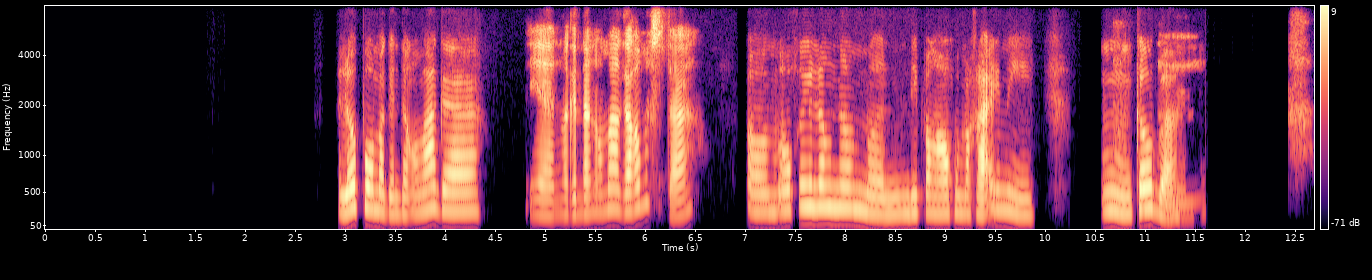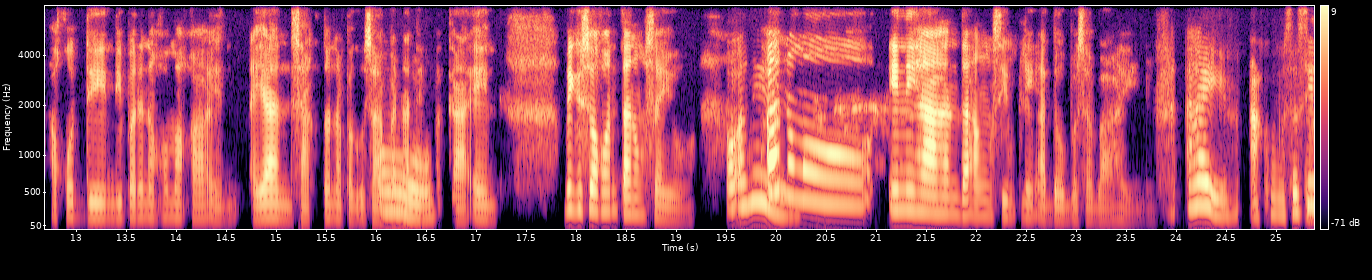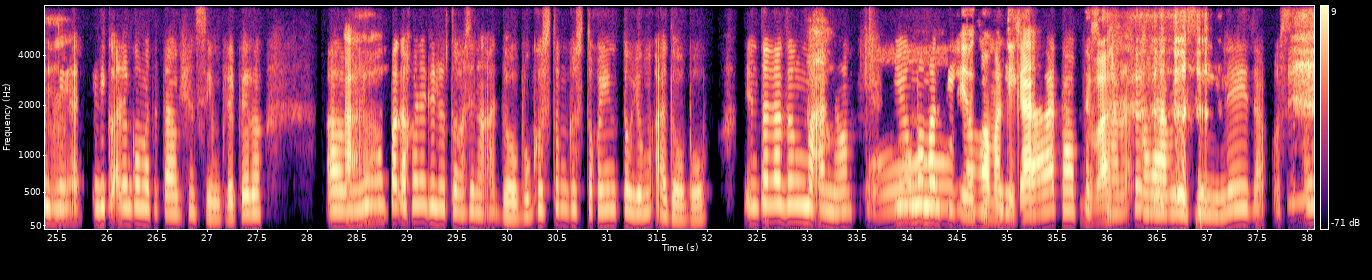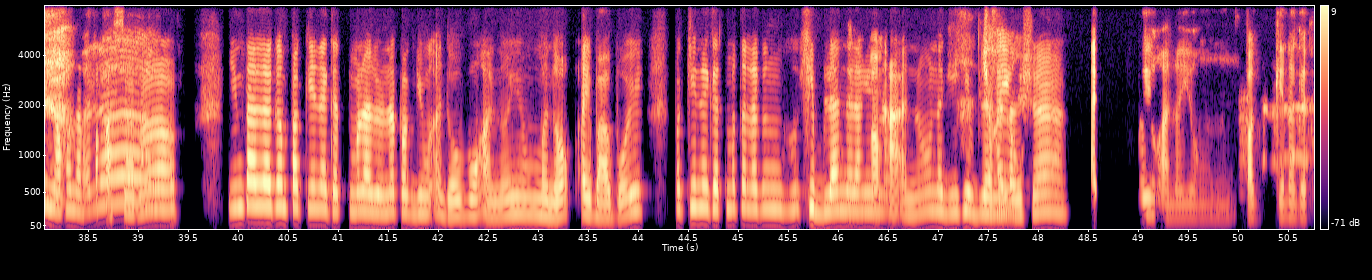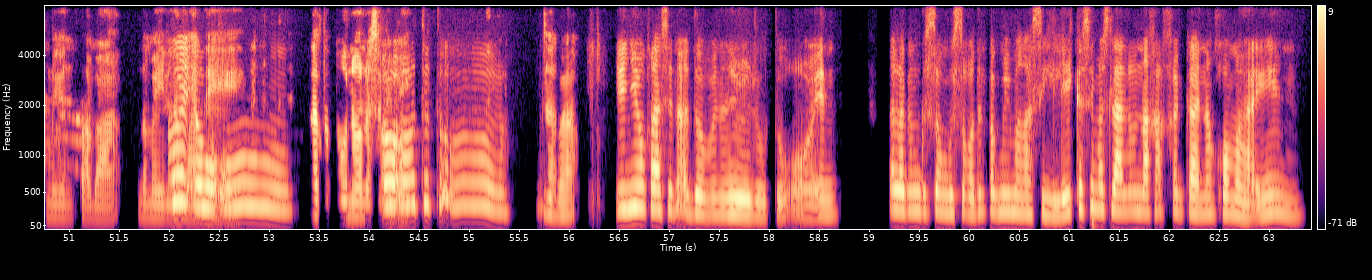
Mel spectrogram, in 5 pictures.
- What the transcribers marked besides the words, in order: distorted speech; other animal sound; tapping; sniff; laugh; static; sniff
- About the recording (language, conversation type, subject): Filipino, unstructured, Paano mo inihahanda ang simpleng adobo sa bahay?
